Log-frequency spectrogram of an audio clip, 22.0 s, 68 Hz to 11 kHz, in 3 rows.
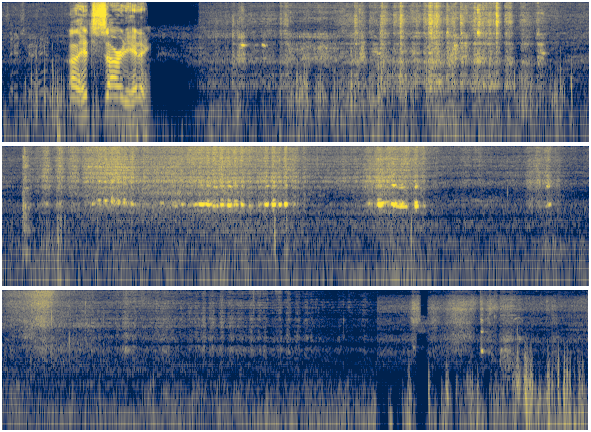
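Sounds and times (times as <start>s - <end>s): vehicle engine low rumble: 0.0s - 22.0s
high squeal: 2.4s - 7.0s, 7.8s - 11.1s, 11.8s - 12.7s.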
